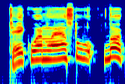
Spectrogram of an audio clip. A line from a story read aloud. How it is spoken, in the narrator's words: called out flirtatiously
